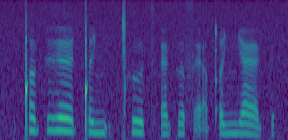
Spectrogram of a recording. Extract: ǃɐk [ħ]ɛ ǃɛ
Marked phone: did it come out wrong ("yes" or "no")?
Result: yes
